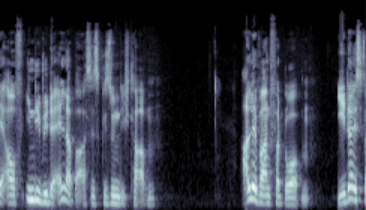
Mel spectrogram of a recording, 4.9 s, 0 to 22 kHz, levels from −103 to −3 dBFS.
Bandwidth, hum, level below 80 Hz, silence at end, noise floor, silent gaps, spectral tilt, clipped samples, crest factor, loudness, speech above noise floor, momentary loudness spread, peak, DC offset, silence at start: 14 kHz; none; -74 dBFS; 0 s; -83 dBFS; none; -3.5 dB/octave; under 0.1%; 20 dB; -20 LUFS; 63 dB; 11 LU; 0 dBFS; under 0.1%; 0 s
